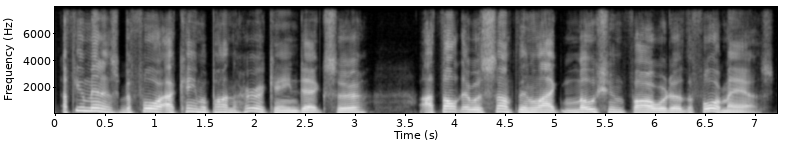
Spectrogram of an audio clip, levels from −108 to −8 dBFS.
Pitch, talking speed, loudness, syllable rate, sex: 160 Hz, 185 wpm, -17 LUFS, 5.8 syllables/s, male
